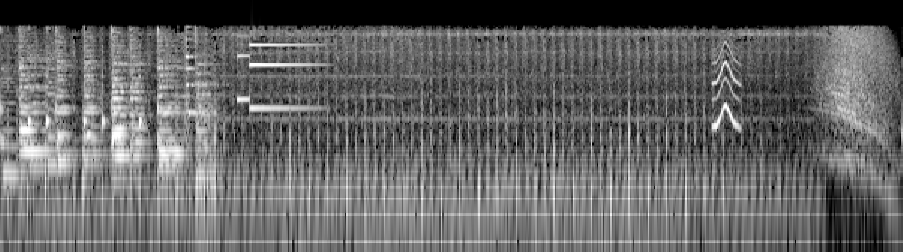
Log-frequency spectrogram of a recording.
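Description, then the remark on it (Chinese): Airplane engine droning steadily with a rapid, throbbing pulse, after a brief burst of bright tonal notes at the start; a few short chirps rise late, and the roar ends in a falling whoosh. The plane sets off on a trip to Shaanxi, China. “接下来，大家赶快坐上飞机，和我开启今天的陕西之旅吧。”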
